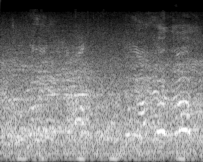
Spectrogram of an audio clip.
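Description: Fight-arena background noise during a kickboxing bout: a steady crowd hubbub with faint shouted voices, over a run of dull low thuds.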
